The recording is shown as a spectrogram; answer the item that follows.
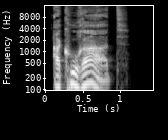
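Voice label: "akkurat", German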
